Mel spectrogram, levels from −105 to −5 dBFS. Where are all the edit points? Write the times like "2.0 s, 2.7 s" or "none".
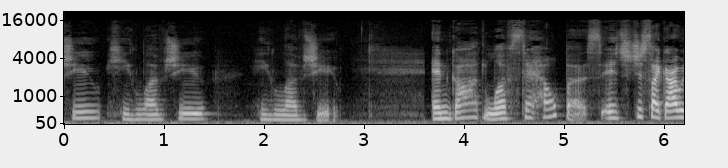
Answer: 3.6 s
